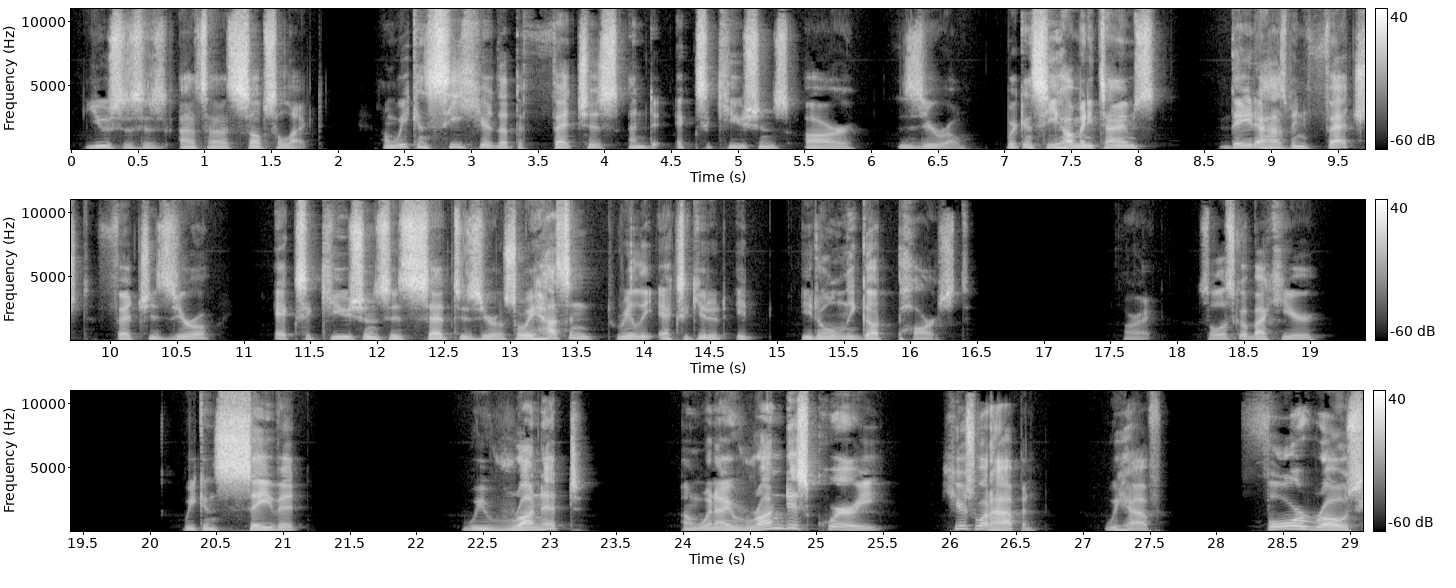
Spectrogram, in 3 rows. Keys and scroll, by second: 16.8 super+Tab.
